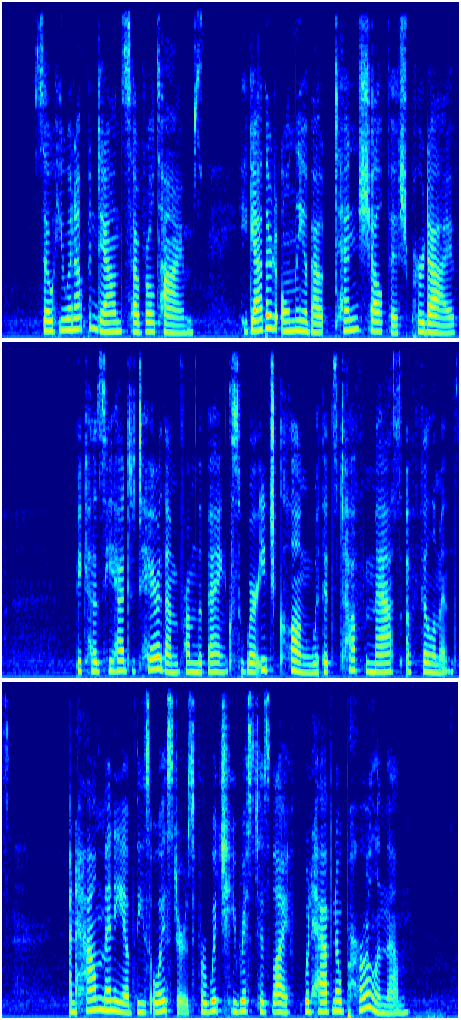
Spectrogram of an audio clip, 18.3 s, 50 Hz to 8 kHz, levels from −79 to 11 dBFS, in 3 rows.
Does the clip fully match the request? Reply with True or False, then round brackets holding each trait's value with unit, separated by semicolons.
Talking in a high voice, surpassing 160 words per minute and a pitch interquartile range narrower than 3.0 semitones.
True (220 Hz; 170 wpm; 2.6 semitones)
